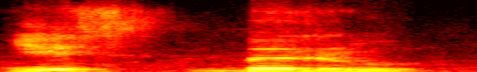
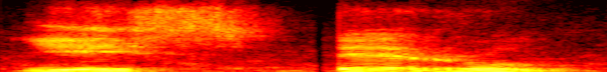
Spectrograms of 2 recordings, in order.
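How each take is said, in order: First: Yish Beru with a short schwa in Be; corrected sheva. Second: Yish Beru slowly, Be as beh; mistaken full vowel. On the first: Shown as a demonstration. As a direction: sound out Yish Beru, Be as buh. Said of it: "Seva pronounced E, not E". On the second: Real, not acted. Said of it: "I keep forgetting Seva pronounced E".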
